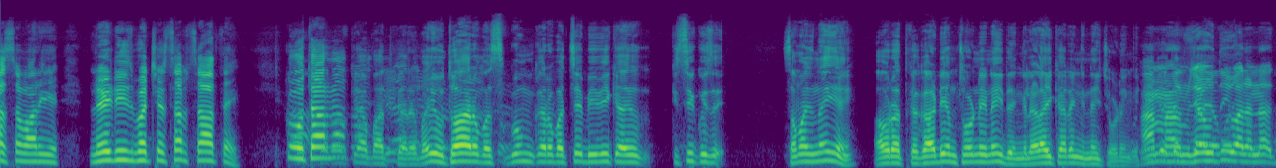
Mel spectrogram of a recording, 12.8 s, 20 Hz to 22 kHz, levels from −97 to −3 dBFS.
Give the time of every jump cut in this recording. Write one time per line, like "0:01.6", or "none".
0:02.8
0:11.4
